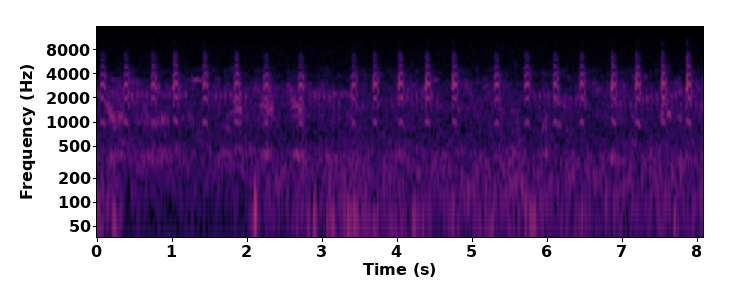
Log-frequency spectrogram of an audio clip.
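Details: A single Black-winged Stilt calls incessantly during the breeding season at Kayseri Sultansazlığı wetland, giving sharp, nasal yapping notes, about three a second in an uneven, insistent run, over a soft outdoor hiss.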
